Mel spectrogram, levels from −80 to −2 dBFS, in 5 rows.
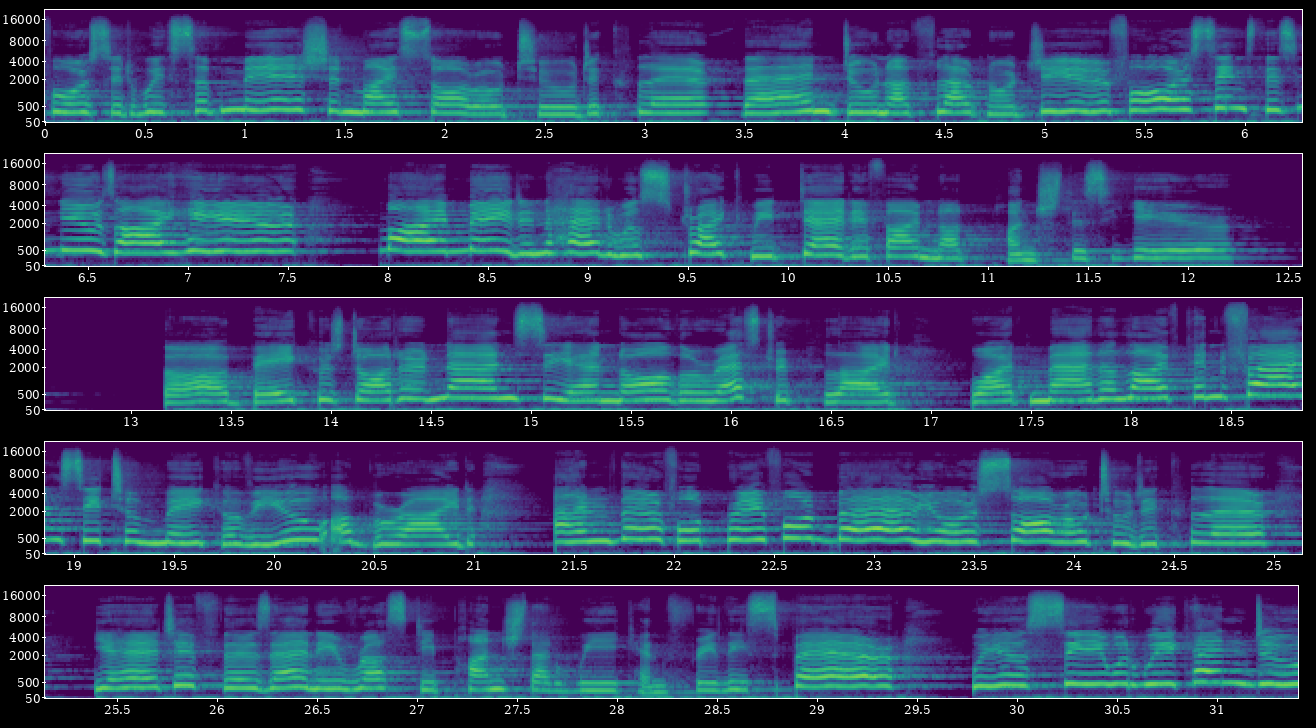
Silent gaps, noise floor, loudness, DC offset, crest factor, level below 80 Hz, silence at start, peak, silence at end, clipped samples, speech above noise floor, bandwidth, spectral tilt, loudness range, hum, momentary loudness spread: none; -76 dBFS; -25 LUFS; under 0.1%; 14 dB; -48 dBFS; 0 s; -12 dBFS; 0 s; under 0.1%; 51 dB; 18 kHz; -2 dB/octave; 4 LU; none; 9 LU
